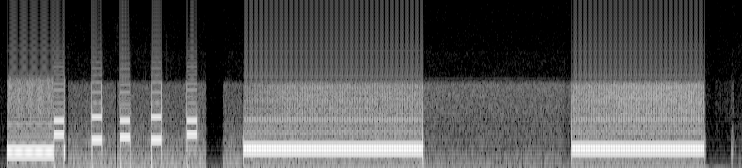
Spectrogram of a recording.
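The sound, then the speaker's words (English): Telephone keypad tones beep in a quick run of five as a call is dialed, followed by two long, steady ringing tones separated by a short silence. “let's get her on the phone and find out”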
